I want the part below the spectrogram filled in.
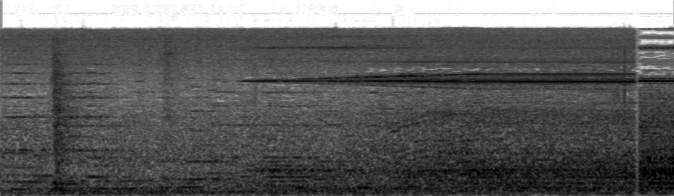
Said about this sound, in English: Turn on spindle.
